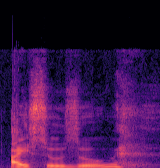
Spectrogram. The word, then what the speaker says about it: Isuzu: Isuzu.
